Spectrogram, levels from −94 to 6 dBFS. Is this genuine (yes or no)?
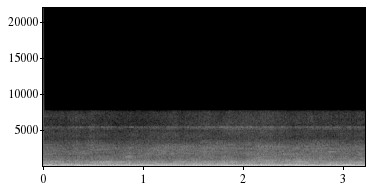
no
